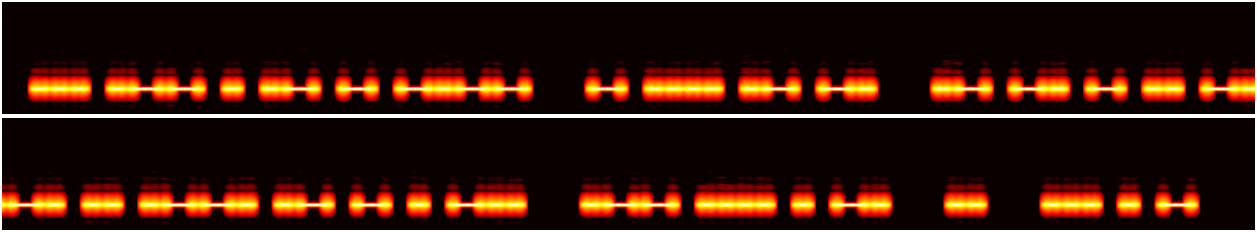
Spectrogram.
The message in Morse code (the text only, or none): SWEATY THAN ANTICIPATED WHEN I SET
